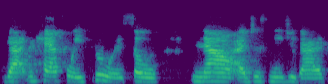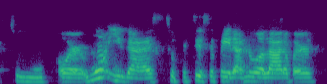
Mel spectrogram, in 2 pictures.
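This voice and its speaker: A woman's voice: fairly low pitch, level tone, moderate pace, bright, forceful tone, husky. A woman presenting a motivational training session over a video call, chatty and folksy, encouraging people to take part. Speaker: real estate agent leading a training session. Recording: dull, muffled video-call audio.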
